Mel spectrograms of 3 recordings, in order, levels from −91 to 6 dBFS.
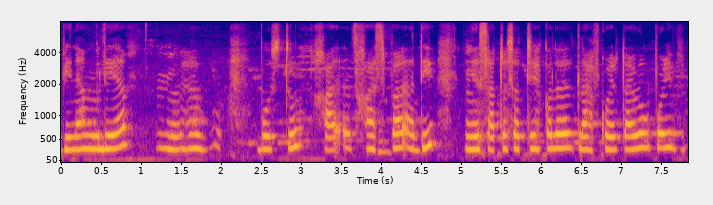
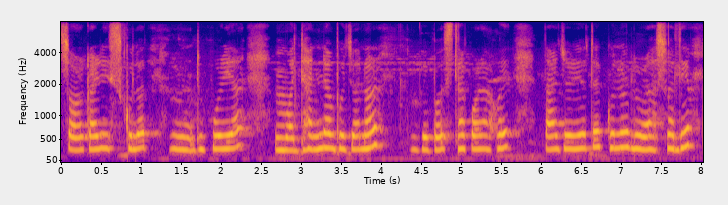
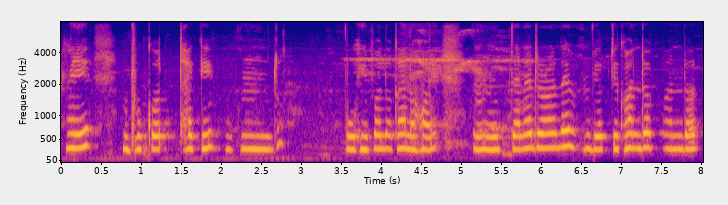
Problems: background sounds at intervals, background conversations at intervals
